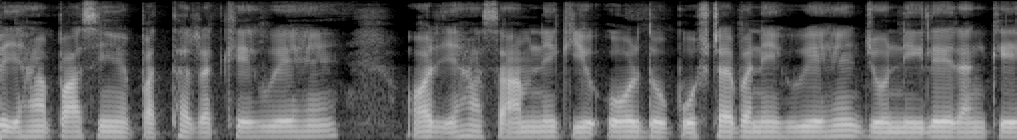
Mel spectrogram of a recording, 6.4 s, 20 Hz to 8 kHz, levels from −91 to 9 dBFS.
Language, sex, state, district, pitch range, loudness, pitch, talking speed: Hindi, male, Uttar Pradesh, Lalitpur, 100-105 Hz, -17 LUFS, 105 Hz, 215 wpm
